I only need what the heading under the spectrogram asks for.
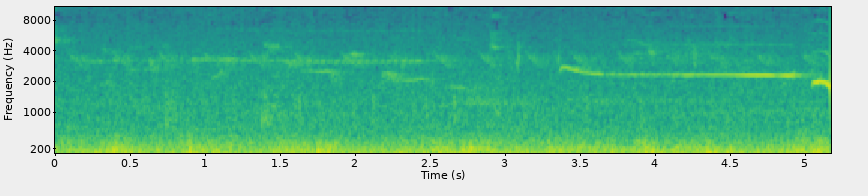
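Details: Common iora (cipo) from a master recording for training songbirds: after faint thin notes, one long level whistle ends in a downward slur near the close, partly masked by strong low rumbling noise.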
